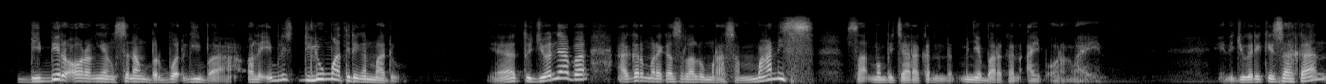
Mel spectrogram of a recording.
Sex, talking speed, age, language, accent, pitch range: male, 130 wpm, 50-69, Indonesian, native, 105-140 Hz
